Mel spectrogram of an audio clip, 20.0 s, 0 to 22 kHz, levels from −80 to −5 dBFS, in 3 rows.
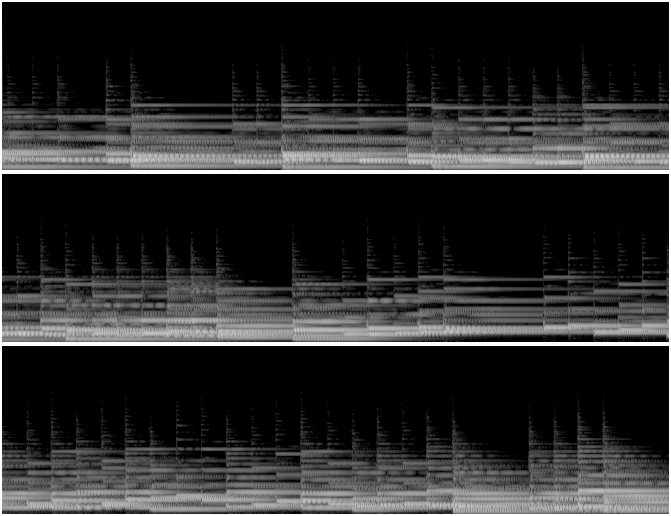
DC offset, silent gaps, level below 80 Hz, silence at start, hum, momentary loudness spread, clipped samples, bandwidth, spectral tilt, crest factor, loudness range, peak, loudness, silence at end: under 0.1%; none; -48 dBFS; 0 s; none; 5 LU; under 0.1%; 4.9 kHz; -11 dB/octave; 14 dB; 3 LU; -14 dBFS; -28 LUFS; 0 s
